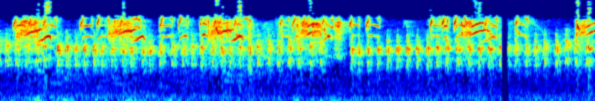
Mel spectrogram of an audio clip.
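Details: Noisy sooty-headed bulbul calling used as a lure for small birds: long stretches of harsh, rapid chattering with thin whistled notes layered over it, one short break near the end.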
